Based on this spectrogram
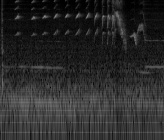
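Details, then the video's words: Easily agitated white-rumped shama repeating a short clear whistled note about four times a second, ending in a rising sweeping flourish, over low background hum. "Murai batu mudah emosi"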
